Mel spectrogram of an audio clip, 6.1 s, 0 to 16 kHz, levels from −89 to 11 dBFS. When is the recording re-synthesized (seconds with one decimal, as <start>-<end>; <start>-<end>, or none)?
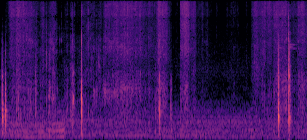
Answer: none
